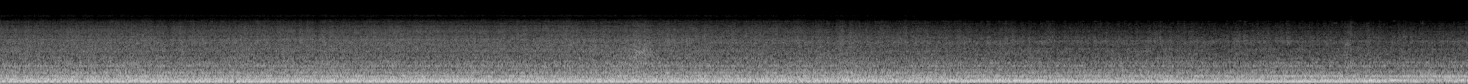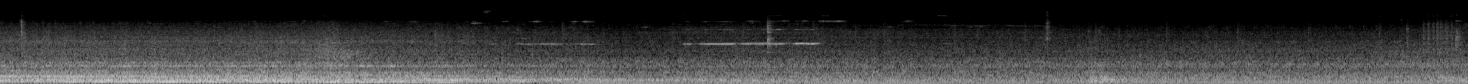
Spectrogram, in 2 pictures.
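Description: International 4600 dump truck's 7.3 L IDI non-turbo diesel running steadily as the truck drives. About two-thirds of the way in, the engine note drops lower and quieter as the truck slows, and a brief high squeal follows a couple of seconds later.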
